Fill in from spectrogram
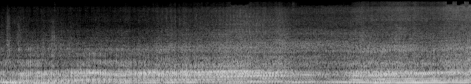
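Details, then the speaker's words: Nissan 240SX S13 on its first drive after vacuum leaks were fixed, clutch not releasing fully: engine note breaks up and surges unevenly as throttle is applied and won't take full throttle; rough running under throttle. "and it's definitely not getting like full throttle like when i hit the gas it doesn't want to go"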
